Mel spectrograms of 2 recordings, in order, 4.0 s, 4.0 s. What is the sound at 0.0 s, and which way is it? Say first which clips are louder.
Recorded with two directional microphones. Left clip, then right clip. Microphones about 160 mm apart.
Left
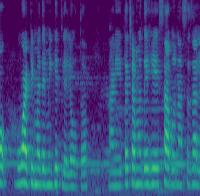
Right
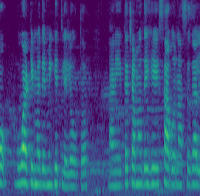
A woman's voice: left 1 dB; 10° right (ahead or behind).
